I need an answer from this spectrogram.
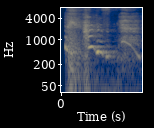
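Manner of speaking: short high-pitched giggle; embarrassed little giggle. Real, not acted. Laughs after music mishap.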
